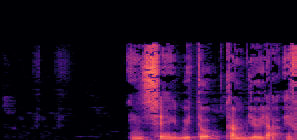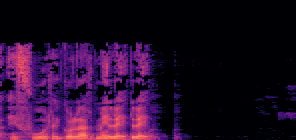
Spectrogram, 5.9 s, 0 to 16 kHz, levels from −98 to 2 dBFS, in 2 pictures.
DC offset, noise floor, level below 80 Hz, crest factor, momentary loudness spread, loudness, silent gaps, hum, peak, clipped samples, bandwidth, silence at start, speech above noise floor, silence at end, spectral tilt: under 0.1%; -88 dBFS; -54 dBFS; 22 dB; 8 LU; -25 LUFS; none; none; -6 dBFS; under 0.1%; 11.5 kHz; 1.25 s; 62 dB; 1.4 s; -3.5 dB/octave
